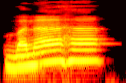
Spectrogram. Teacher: نون پر کھڑی زبر ہے، نا لمبا ہوگا، اور ہا الف کی وجہ سے لمبا ہوگا۔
